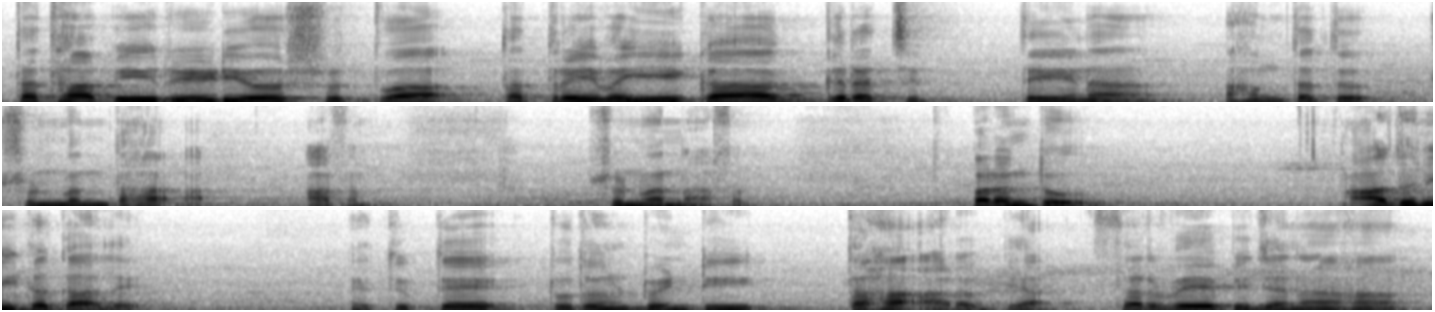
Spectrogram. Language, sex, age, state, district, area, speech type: Sanskrit, male, 18-30, Telangana, Medchal, rural, spontaneous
